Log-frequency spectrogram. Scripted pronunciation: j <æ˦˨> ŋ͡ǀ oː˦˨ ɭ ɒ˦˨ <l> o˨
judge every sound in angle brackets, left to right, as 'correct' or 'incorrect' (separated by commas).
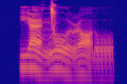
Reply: correct, incorrect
